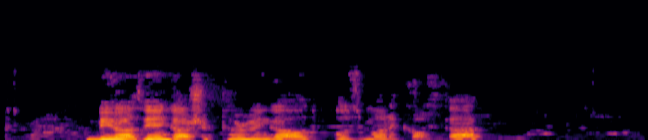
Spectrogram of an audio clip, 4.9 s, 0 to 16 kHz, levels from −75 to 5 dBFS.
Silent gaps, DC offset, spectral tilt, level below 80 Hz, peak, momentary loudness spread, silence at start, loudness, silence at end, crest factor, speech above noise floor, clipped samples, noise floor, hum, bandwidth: none; under 0.1%; -8 dB/octave; -40 dBFS; 0 dBFS; 17 LU; 0.65 s; -16 LUFS; 1.25 s; 18 dB; 38 dB; under 0.1%; -54 dBFS; none; 8 kHz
